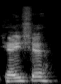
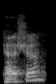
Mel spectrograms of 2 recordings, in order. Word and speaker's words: Kesha: Roger Justin Bieber and Keisha they had birthdays it's Acacia or Kesha okay Kesha I said it wrong I'm an idiot did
